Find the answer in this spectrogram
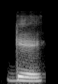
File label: "gay", Indian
